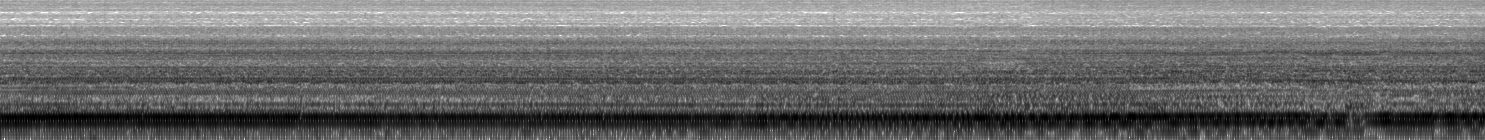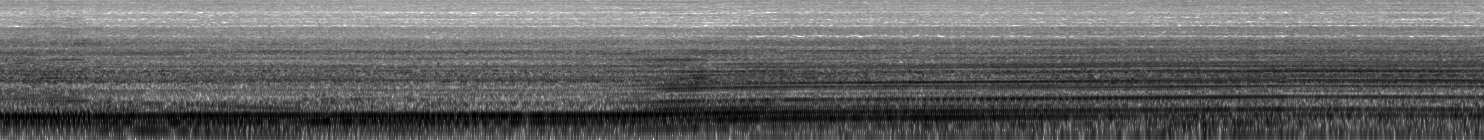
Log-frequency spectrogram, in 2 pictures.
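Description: Motorcycle engine running at a steady cruise, with road and wind noise. About two-thirds of the way through, the revs climb slowly as the bike accelerates.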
